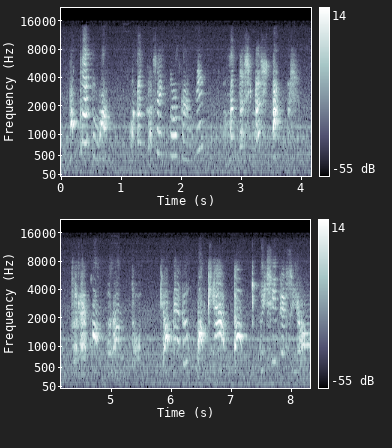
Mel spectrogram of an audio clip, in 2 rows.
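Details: Talking pet budgerigar, filmed indoors on 7 July 2016, role-playing a shop clerk and repeating the same customer-service phrases. It produces a steady stream of clipped, high, speech-like syllables in quick bursts over several seconds.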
